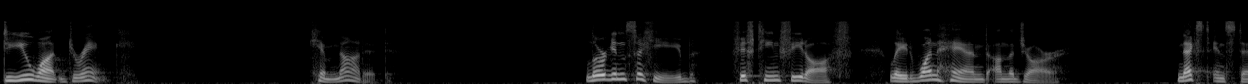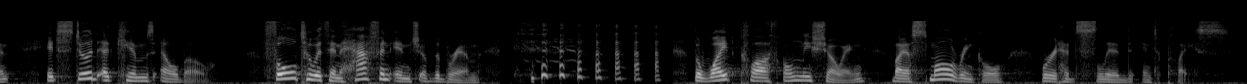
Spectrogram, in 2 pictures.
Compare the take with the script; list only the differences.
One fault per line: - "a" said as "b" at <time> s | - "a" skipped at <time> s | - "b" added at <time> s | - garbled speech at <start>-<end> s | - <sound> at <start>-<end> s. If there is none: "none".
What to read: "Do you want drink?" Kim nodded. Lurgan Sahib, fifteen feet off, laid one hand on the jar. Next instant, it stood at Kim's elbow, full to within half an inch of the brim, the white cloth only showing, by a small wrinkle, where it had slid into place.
- laugh at 17.6-19.2 s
